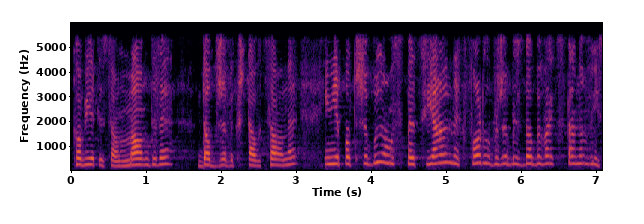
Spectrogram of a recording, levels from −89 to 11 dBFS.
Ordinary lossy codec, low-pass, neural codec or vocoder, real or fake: none; 5.4 kHz; vocoder, 22.05 kHz, 80 mel bands, HiFi-GAN; fake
